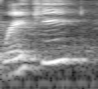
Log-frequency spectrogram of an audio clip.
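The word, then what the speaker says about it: Reiki: services and different things we have reik how do you say it raiki we have raiki raiki is starting in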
